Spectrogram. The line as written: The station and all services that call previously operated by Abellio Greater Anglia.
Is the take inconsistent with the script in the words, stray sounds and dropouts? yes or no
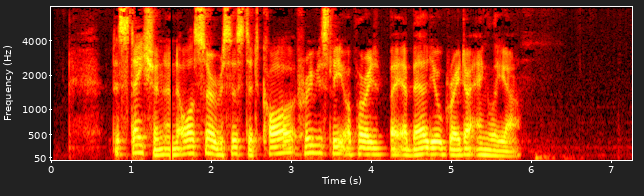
yes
